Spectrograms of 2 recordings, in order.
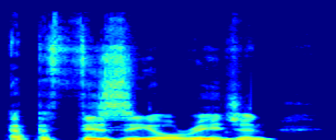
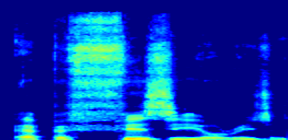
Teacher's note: now the accent moves to the 3rd syllable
